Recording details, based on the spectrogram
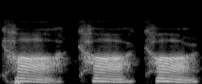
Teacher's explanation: in australia we take car car car and we sort of miss the r r sound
